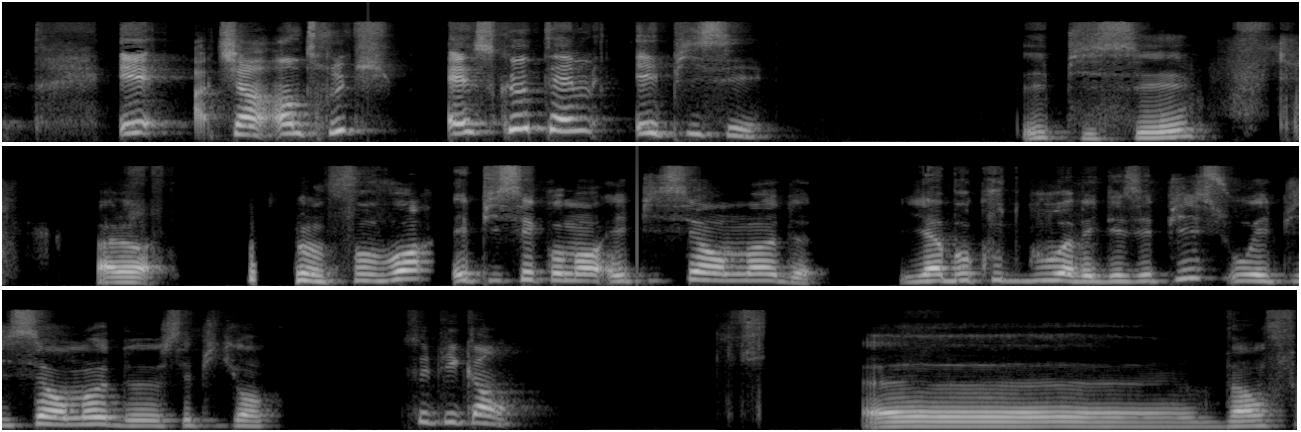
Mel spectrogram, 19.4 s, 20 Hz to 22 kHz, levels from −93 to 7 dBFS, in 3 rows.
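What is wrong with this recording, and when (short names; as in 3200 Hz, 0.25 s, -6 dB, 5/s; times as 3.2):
1.83 pop
9.66 pop -18 dBFS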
